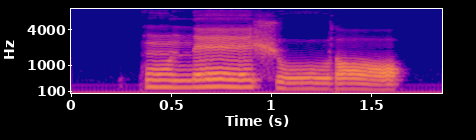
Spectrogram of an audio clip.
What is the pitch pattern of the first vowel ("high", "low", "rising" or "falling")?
high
